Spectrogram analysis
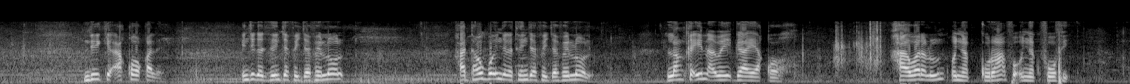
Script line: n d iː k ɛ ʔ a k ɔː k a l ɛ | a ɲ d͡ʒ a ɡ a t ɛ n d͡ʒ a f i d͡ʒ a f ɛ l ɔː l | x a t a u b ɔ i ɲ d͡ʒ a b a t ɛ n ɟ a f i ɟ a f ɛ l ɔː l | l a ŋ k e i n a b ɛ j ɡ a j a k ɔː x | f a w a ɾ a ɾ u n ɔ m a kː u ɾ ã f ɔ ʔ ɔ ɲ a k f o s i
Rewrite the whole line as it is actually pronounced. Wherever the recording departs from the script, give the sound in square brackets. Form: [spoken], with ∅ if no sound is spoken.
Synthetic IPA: n d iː k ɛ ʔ a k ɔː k a l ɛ | [i] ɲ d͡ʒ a ɡ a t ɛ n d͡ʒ a f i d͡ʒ a f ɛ l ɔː l | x a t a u b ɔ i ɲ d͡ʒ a [ɡ] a t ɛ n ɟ a f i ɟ a f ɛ l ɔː l | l a ŋ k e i n a [w] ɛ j ɡ a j a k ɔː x | [x] a w a ɾ a [l] u n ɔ [ɲ] a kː u ɾ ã f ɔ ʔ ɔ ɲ a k f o [f] i

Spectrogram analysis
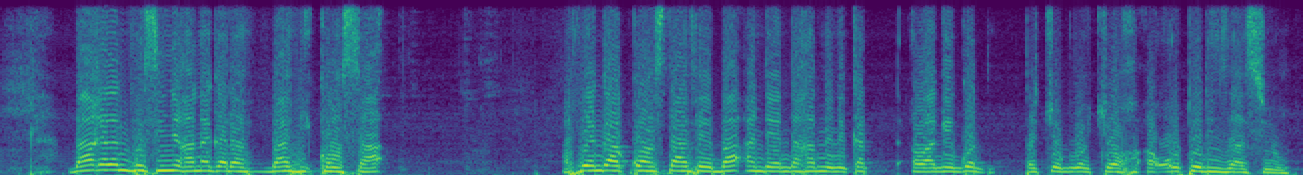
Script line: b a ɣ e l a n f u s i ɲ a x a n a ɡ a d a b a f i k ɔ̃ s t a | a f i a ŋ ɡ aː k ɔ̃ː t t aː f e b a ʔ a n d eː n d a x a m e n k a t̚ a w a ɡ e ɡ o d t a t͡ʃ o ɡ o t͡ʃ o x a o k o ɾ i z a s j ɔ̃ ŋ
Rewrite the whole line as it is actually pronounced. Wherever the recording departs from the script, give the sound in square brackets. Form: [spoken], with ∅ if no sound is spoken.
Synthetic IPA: b a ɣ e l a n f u s i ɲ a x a n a ɡ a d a b a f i k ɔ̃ s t a | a f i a ŋ ɡ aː k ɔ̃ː [s] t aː f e b a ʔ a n d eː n d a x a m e n k a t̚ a w a ɡ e ɡ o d t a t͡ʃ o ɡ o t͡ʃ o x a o [t] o ɾ i z a s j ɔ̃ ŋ

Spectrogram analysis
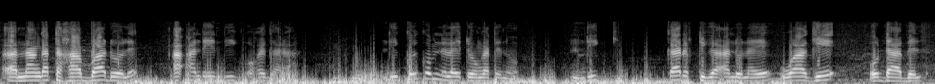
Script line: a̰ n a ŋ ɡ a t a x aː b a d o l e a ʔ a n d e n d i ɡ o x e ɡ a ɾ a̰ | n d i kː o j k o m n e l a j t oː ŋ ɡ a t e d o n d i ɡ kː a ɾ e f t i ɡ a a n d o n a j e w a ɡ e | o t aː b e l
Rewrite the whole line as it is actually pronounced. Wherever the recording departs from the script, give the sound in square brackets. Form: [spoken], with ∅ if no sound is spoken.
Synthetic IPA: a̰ n a ŋ ɡ a t a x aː b a d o l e a ʔ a n d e n d i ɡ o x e ɡ a ɾ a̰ | n d i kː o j k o m n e l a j t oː ŋ ɡ a t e [n] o n d i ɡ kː a ɾ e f t i ɡ a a n d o n a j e w a ɡ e | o [d] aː b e l

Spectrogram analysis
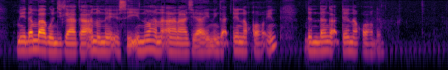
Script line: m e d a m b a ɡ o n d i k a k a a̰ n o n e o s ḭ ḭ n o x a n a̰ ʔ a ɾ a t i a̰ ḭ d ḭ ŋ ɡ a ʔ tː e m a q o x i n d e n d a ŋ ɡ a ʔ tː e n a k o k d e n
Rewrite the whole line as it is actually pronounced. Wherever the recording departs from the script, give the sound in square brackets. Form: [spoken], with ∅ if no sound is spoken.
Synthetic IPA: m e d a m b a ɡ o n [d͡ʒ] i k a k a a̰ n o n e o s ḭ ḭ n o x a n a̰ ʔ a ɾ a [t͡ʃ] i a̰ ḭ [n] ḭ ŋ ɡ a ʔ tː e [n] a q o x i n d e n d a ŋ ɡ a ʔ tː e n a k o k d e n

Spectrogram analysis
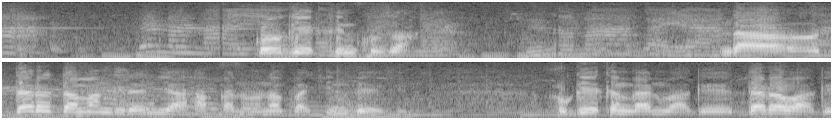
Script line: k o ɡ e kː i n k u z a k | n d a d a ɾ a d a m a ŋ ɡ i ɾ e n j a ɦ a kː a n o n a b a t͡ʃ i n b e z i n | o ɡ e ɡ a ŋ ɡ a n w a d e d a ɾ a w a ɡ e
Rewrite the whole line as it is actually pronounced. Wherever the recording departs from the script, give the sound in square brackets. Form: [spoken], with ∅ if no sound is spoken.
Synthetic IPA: k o ɡ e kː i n k u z a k | n d a d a ɾ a d a m a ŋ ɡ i ɾ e n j a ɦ a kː a n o n a b a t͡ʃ i n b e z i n | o ɡ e [k] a ŋ ɡ a n w a [ɡ] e d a ɾ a w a ɡ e

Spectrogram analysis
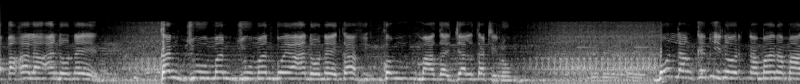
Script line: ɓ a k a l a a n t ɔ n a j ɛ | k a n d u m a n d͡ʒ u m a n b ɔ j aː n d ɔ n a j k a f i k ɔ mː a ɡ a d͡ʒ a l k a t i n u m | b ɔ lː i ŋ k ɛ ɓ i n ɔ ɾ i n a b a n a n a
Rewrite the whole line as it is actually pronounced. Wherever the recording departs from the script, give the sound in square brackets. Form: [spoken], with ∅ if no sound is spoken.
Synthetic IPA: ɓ a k a l a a n [d] ɔ n a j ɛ | k a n [d͡ʒ] u m a n d͡ʒ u m a n b ɔ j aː n d ɔ n a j k a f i k ɔ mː a ɡ a d͡ʒ a l k a t i n u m | b ɔ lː [a] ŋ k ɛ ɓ i n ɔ ɾ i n a [m] a n a [m] a

